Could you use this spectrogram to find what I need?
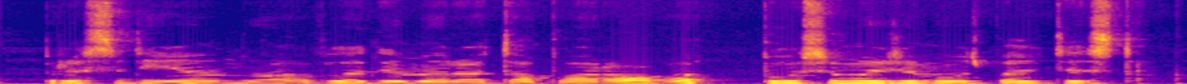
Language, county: Lithuanian, Kaunas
